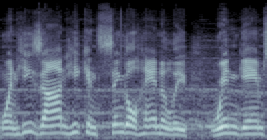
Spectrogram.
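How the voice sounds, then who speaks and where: Over music in the background, a man with a high pitch uses a raised, projected voice with ordinary pitch variation. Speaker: hockey play-by-play broadcaster. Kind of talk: pregame preview broadcast segment.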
